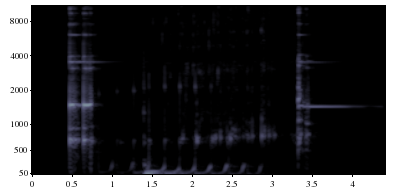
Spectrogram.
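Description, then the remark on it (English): A glass clinks at the start, then whiskey glugs out of a bottle in a quick rhythmic pour into a clean Glencairn nosing glass, served neat at room temperature. Another bright clink follows and rings out to finish. “I'm also using a clean Glencairn glass. It's a whiskey nosing glass ideal for seeing the spirit, nosing the spirit, and of course, tasting the spirit.”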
